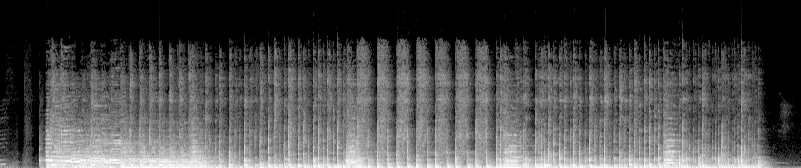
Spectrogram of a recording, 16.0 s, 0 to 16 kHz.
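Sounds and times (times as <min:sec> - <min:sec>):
music with heavy bass and drums: 0:00.8 - 0:04.8, 0:06.4 - 0:11.0.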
